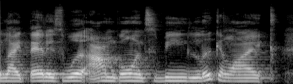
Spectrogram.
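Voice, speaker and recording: A woman talks at a moderate pace. Hers is an unremarkable speaking voice. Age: 30s. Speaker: podcast host. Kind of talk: personal testimony.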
